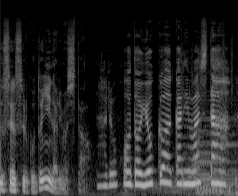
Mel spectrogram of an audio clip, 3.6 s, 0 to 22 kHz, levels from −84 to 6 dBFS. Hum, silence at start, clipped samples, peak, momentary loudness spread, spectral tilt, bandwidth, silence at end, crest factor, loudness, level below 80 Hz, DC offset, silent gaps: none; 0 s; under 0.1%; -12 dBFS; 13 LU; -4.5 dB/octave; 15 kHz; 0 s; 16 dB; -29 LUFS; -56 dBFS; under 0.1%; none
